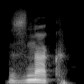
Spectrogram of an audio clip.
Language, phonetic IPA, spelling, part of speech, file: Polish, [znak], znak, noun, Pl-znak.ogg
